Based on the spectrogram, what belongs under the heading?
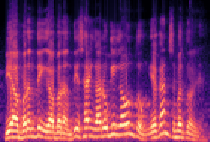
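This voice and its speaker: In a large hall of a mosque, a young man with a fairly high, sing-song voice that is a little mellow and slightly rough teaches a religious lesson. He speaks directly to the boarding school students and plays parents and children in quick little voices.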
